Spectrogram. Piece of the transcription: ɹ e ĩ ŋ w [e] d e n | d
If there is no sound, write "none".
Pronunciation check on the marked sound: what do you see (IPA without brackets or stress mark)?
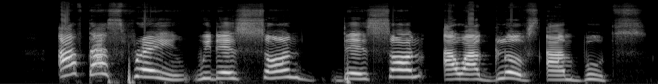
i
